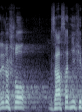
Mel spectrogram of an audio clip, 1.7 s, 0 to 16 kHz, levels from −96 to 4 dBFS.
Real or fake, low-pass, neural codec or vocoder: real; 14.4 kHz; none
